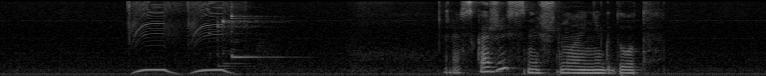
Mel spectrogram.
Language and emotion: Russian, sad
